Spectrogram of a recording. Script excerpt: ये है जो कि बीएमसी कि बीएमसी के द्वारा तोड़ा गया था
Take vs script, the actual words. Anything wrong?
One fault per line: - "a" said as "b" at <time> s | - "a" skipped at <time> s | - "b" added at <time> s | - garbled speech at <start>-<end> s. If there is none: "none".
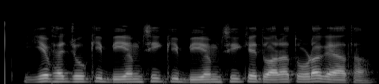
none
